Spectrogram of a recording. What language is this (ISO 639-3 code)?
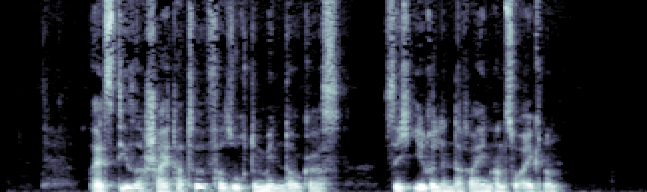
deu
